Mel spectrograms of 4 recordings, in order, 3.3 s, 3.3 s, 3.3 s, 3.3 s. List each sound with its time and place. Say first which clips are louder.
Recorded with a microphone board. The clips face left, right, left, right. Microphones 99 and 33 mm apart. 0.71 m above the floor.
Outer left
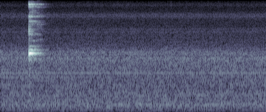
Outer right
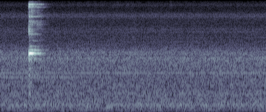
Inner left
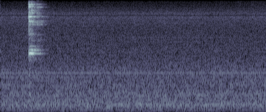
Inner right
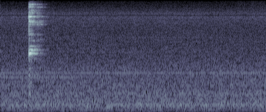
0.3 s a clink: even, inner right 1 dB; 25° right (ahead or behind), 0.5 m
